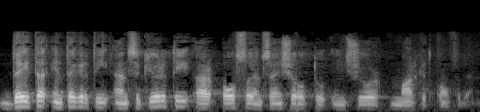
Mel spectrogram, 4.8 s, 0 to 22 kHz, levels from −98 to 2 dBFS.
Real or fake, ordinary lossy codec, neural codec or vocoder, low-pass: real; none; none; none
